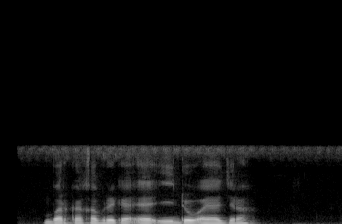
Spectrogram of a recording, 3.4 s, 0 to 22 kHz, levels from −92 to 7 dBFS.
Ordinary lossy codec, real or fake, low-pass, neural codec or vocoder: none; real; none; none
